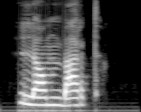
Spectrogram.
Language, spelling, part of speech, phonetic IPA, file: Polish, lombard, noun, [ˈlɔ̃mbart], Pl-lombard.ogg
